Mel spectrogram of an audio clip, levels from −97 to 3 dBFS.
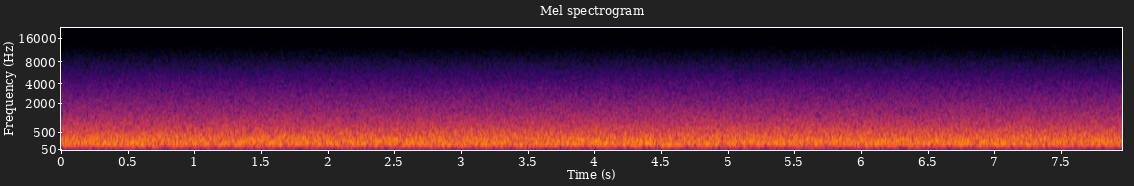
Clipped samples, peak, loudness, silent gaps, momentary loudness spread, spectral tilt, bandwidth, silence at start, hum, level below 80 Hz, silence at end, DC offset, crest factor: under 0.1%; -16 dBFS; -28 LUFS; none; 1 LU; -9.5 dB/octave; 8.2 kHz; 0 s; none; -66 dBFS; 0 s; under 0.1%; 12 dB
